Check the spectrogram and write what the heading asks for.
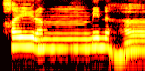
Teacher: خیرم، یہاں پہ بھی لین کا قاعدہ ہے، تنوین کو میم مشدد کے اندر ادغام کریں گے، یہ بھی یرملون کا قاعدہ بن جائے گا۔ خیرم، آگے نون ساکن ہے اور آگے ہا ہے حروف ہلکی، تو ہم یہاں پہ اظہار کریں گے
